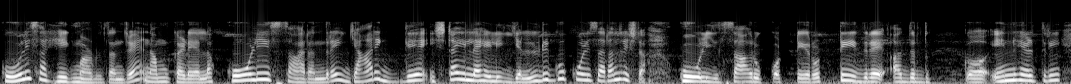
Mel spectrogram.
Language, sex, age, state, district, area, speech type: Kannada, female, 18-30, Karnataka, Uttara Kannada, rural, spontaneous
